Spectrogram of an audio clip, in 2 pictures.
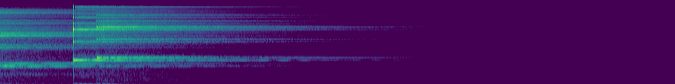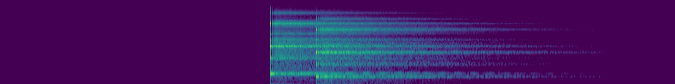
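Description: Electronic bell-like tones chime and slowly ring away.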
